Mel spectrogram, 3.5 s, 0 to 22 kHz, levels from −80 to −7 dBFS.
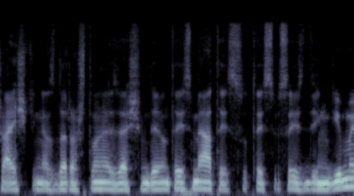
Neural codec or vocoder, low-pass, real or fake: none; 14.4 kHz; real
